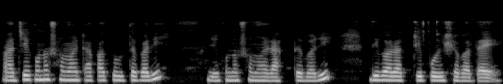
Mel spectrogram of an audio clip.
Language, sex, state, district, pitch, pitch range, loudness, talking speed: Bengali, female, West Bengal, Jalpaiguri, 190 Hz, 180-210 Hz, -21 LUFS, 130 wpm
